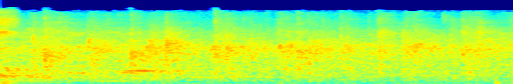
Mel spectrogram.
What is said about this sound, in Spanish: Dale un aplauso grande al Señor, que sea bien fuerte, que se escuche. Gloria a Dios.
